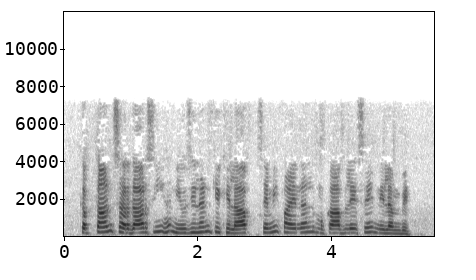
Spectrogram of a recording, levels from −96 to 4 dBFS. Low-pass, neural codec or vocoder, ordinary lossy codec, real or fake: 7.2 kHz; none; MP3, 48 kbps; real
